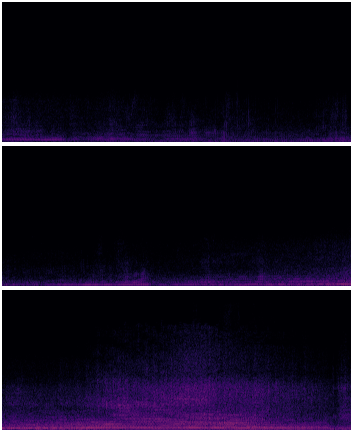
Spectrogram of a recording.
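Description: A super late model race car runs a qualifying lap on an oval track, its engine note rising and falling as it passes, building to a louder, higher whine near the end.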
